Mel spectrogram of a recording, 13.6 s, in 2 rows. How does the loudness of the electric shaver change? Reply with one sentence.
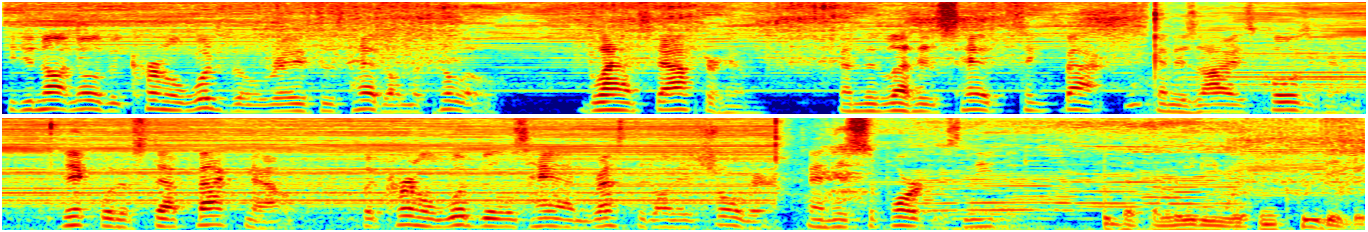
The volume of the electric shaver stays about the same.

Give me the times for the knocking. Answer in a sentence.
The knocking can't be heard in this clip.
